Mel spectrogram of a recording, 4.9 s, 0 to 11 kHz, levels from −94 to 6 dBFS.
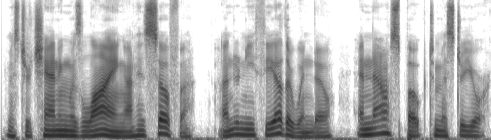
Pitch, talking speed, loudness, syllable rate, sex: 115 Hz, 210 wpm, -18 LUFS, 5.8 syllables/s, male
